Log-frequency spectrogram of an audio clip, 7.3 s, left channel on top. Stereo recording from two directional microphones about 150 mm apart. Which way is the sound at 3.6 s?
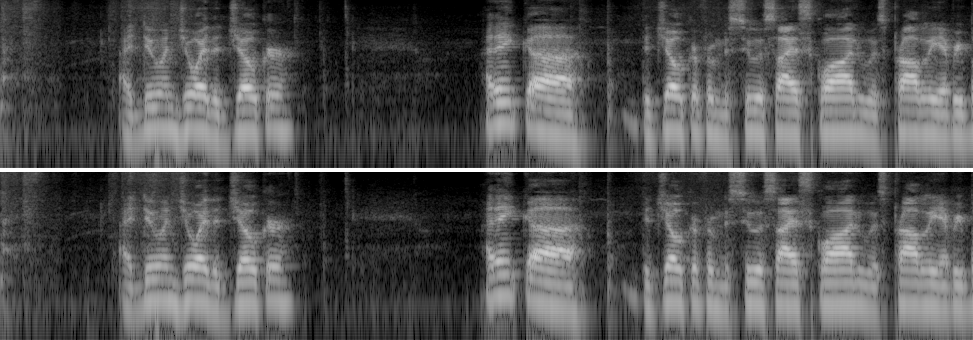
35° left (ahead or behind).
